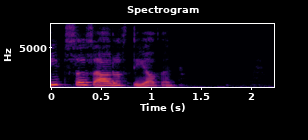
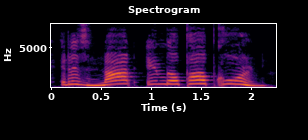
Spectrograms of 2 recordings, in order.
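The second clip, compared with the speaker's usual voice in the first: high, loud frantic shout; 8 semitones higher, 6 dB louder than usual. A narrator's reading. Rabbit shouting as he dumps the popcorn. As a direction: yell it in a panic. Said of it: "he shouted".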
